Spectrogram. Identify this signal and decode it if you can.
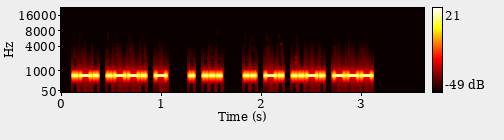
Morse code, heard as a keyed tone, about 43 wpm, 700 Hz. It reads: RPT ES INFO
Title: Speed-Racing Common QSO Phrases - 35wpm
